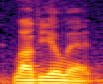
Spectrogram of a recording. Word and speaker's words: Laviolette: how do you pronounce your name I've heard several variations I pronounced it wet Laviolette so I think I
